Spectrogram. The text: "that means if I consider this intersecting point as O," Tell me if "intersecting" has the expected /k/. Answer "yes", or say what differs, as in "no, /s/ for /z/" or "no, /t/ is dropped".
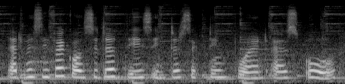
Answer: yes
